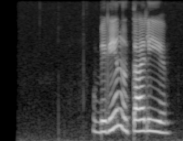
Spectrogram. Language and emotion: Russian, angry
